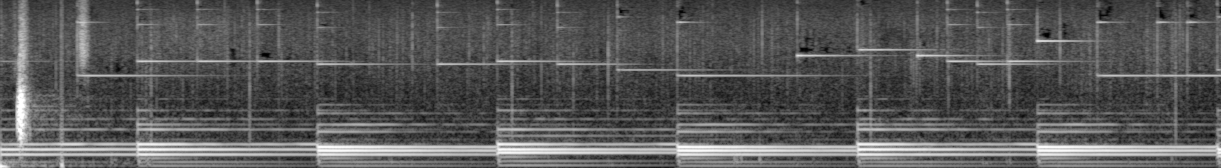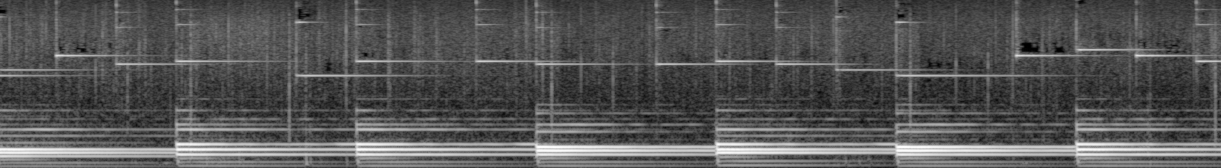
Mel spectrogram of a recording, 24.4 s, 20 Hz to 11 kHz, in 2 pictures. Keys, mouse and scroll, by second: 1.5-3.7 shift+drag, 4.7-7.5 drag, 11.1 F4, 11.9-14.1 drag, 14.1 Caps_Lock, 14.2 click, 14.6 scroll down 1, 15.5-19.6 drag, 19.6 F2, 20.2-24.4 drag.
